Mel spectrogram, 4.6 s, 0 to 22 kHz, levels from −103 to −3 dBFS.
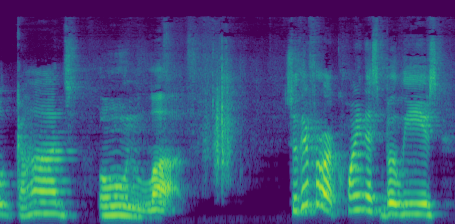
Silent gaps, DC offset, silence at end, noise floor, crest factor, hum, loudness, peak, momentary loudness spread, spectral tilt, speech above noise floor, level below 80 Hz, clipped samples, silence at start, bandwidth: none; under 0.1%; 0.15 s; -62 dBFS; 20 dB; none; -23 LUFS; -4 dBFS; 15 LU; -5.5 dB/octave; 39 dB; -76 dBFS; under 0.1%; 0 s; 15.5 kHz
